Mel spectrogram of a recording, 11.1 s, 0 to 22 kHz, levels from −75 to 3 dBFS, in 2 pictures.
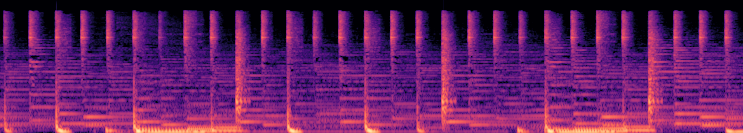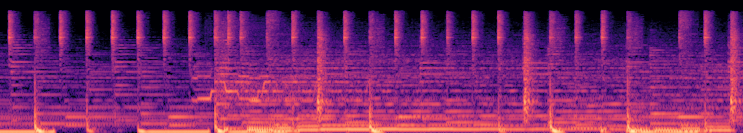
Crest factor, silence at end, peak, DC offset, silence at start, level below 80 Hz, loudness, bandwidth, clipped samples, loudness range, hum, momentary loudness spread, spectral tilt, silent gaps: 14 dB; 0 s; 0 dBFS; under 0.1%; 0 s; -16 dBFS; -15 LUFS; 16 kHz; under 0.1%; 2 LU; none; 5 LU; -4 dB/octave; none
